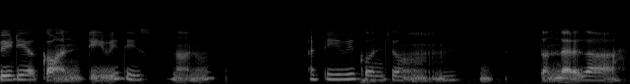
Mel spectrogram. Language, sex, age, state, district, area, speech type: Telugu, female, 30-45, Telangana, Warangal, rural, spontaneous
